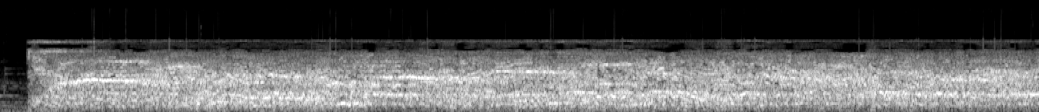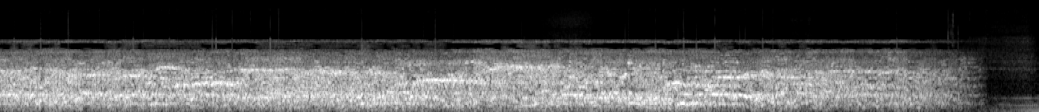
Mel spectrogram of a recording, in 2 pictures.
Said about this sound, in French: Voilà, donc c'est vrai que euh, si, on imagine l'enfer peuplé de damnés qui hurlent, hein, ça, se rapprocherait, euh, ça de ça, je pense.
